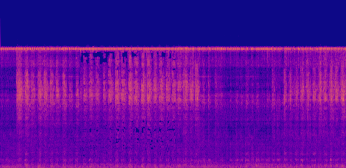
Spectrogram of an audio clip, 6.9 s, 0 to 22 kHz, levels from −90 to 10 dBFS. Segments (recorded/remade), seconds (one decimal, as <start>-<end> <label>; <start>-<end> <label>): 0.0-1.6 remade; 1.6-3.5 recorded; 3.5-6.9 remade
